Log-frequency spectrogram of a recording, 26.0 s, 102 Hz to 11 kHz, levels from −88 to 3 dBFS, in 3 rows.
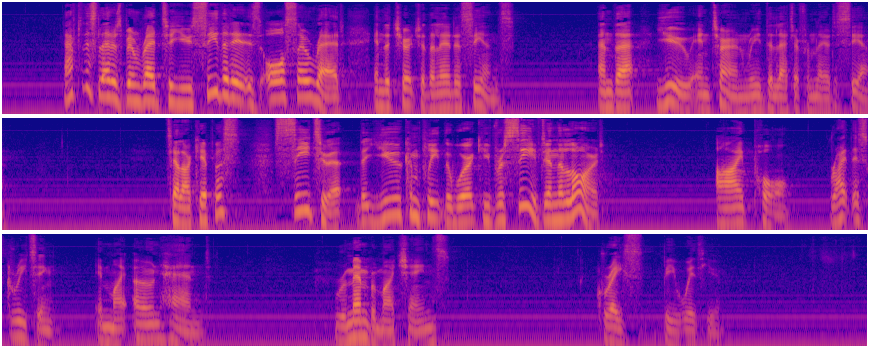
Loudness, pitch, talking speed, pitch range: -29 LUFS, 115 Hz, 140 wpm, 115-140 Hz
